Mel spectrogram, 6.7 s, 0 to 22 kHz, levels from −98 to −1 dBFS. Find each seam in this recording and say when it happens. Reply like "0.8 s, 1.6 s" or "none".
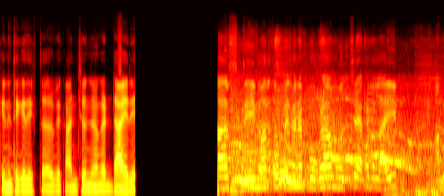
2.8 s

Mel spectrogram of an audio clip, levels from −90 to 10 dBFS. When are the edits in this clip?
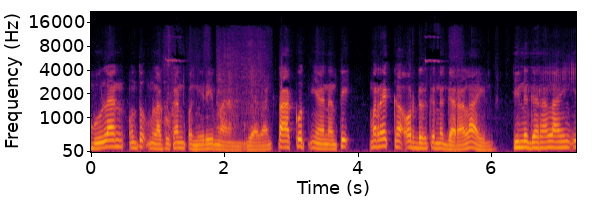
2.7 s

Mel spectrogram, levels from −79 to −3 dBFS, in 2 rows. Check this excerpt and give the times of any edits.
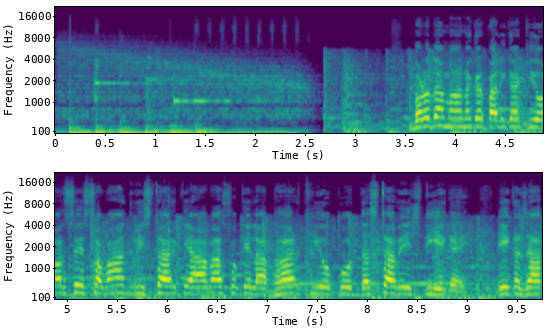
3.0 s

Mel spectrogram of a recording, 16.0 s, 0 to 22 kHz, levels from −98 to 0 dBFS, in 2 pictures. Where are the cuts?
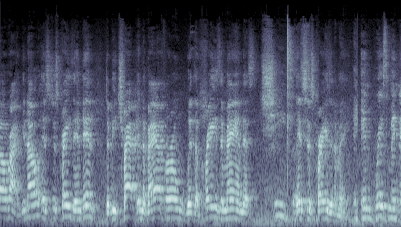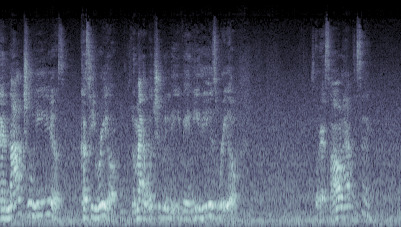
7.0 s

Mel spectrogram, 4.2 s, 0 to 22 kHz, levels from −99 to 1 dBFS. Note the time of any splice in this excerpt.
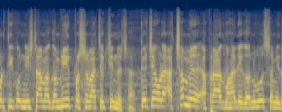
2.0 s

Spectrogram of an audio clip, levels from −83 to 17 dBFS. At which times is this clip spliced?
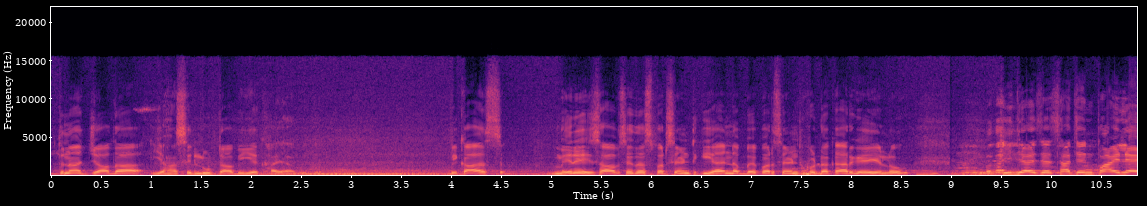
9.1 s

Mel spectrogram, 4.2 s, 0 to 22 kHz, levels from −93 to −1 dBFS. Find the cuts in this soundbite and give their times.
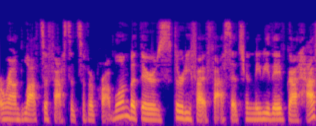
3.3 s

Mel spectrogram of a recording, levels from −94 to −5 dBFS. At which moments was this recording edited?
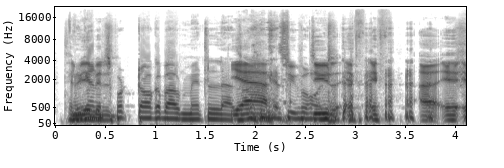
none

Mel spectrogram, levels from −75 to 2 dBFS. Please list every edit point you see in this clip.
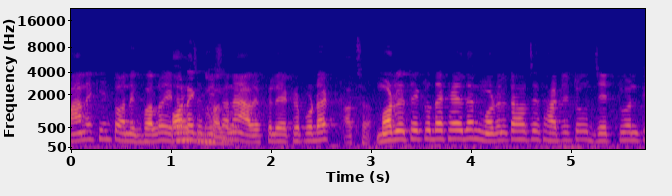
none

